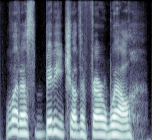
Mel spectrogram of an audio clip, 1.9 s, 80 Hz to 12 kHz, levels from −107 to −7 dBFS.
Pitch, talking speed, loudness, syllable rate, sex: 180 Hz, 190 wpm, -16 LUFS, 5.6 syllables/s, female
